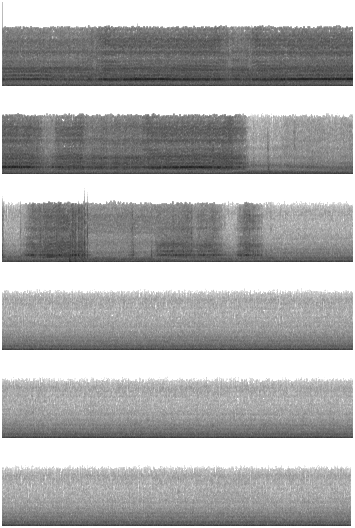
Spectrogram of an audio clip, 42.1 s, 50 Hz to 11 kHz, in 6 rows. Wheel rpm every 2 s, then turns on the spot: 110, 110, 110, 100, 100, 110, 20, 50, 30, 30, 0, 0, 0, 0, 0, 0, 0, 0, 0, 0, 0.
12-14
